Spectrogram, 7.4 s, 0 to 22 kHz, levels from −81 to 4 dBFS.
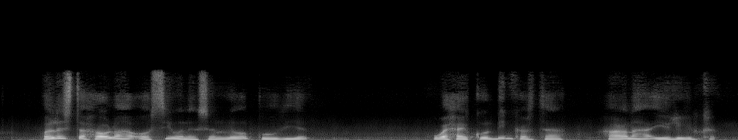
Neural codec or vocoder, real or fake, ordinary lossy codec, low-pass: codec, 24 kHz, 0.9 kbps, WavTokenizer, large speech release; fake; none; 10.8 kHz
